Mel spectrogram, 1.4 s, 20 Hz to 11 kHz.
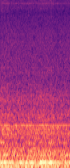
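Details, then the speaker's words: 2002 Dodge Ram 5.9 V8 (98–99k miles) with a low, uneven, loping idle that stumbles instead of humming steadily. Cylinder 6 misfire code P0306 persists despite new plugs, wires, cap, rotor and a fuel injector; the owner suspects bad gas. "he that har was going po po puff puff yeah she's a misfire no clue tried everything in the book still runs like crap"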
